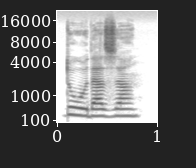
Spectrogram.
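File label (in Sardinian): "dudas", female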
